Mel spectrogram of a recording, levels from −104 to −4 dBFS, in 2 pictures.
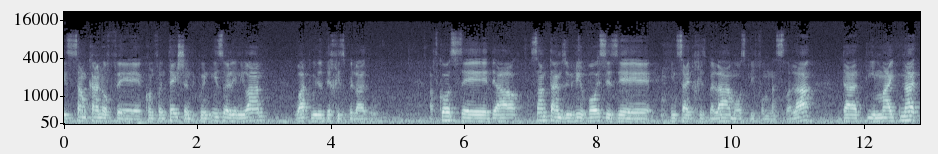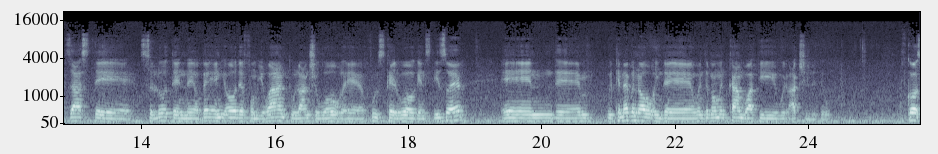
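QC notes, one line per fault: No faults found; nothing to log.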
